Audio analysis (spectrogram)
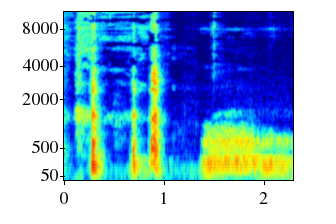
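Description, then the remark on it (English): Dogs play: three sharp, quick barks ring out, followed by a steady, rumbling growl that carries on for about a second. No one speaks. “Quit fucking with the other dog.”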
